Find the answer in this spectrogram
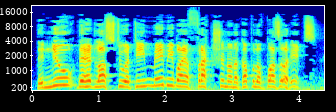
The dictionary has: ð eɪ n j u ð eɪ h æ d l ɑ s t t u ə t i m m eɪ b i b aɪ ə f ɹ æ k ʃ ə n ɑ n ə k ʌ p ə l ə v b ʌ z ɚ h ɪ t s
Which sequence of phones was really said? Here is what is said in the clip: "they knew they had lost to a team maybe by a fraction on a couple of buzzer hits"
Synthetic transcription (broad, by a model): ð eɪ n j u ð eɪ h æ d l ɑ s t t u ə t i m m eɪ b i b aɪ ə f ɹ æ k ʃ ə n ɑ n ə k ʌ p ə l ə v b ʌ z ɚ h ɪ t s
